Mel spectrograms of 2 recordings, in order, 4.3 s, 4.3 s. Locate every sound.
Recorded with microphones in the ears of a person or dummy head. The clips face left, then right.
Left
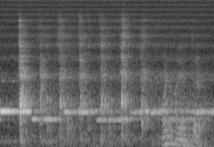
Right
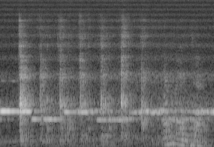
0.4 s running footsteps: 5° left (ahead or behind), 3.5 m; by 2.9 s 25° left (ahead or behind), 5 m
3.2 s a man speaking: 85° left, 4 m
